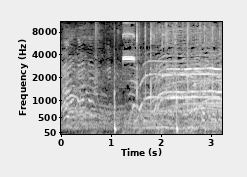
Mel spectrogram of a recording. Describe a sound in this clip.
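A volleyball is struck with a dull thump.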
